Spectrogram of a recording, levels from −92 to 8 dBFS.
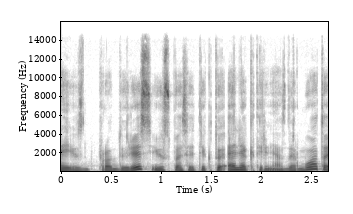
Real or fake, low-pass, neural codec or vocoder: real; 14.4 kHz; none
